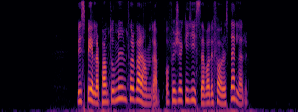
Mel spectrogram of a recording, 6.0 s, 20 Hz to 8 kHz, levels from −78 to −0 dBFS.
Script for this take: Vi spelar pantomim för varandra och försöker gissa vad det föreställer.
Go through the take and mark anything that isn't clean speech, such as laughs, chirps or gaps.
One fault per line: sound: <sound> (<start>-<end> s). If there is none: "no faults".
no faults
